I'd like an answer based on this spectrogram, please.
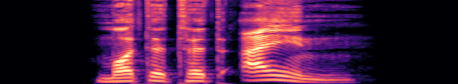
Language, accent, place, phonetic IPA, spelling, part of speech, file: German, Germany, Berlin, [ˌmɔtətət ˈaɪ̯n], mottetet ein, verb, De-mottetet ein.ogg
- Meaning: inflection of einmotten: 1. second-person plural preterite 2. second-person plural subjunctive II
